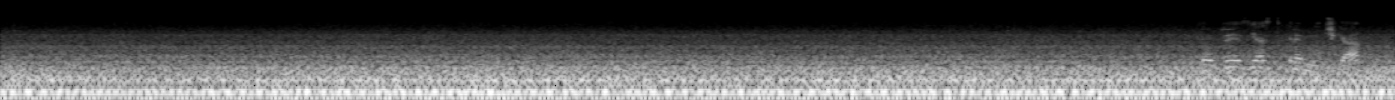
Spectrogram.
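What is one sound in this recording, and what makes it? Tyres roll on a highway.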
